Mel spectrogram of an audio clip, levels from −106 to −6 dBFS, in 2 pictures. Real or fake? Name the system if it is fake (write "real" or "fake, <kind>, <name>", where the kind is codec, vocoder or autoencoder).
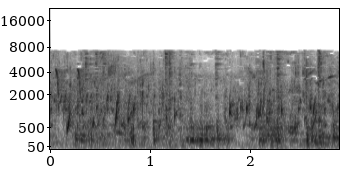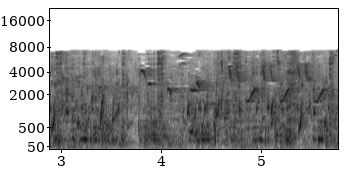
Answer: real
